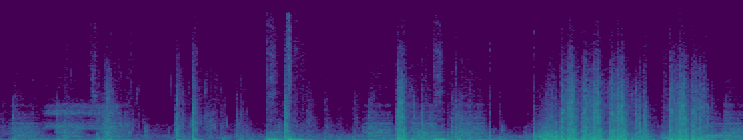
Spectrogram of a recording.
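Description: Bursts of rapid video game gunfire crackle in dense volleys with brief pauses between them, loud and close, with no talking.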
